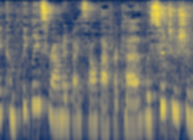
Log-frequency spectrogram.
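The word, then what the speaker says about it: Lesotho: never even heard of spelled loto but pronounced lutu a tiny country completely surrounded by South Africa lutu should not be discounted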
